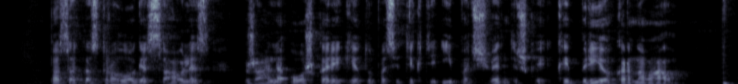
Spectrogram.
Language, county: Lithuanian, Šiauliai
